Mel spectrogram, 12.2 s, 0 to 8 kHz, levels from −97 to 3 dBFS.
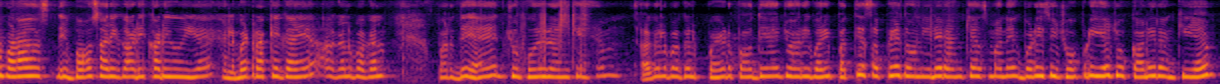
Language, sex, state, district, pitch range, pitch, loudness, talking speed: Maithili, female, Bihar, Begusarai, 270-295 Hz, 280 Hz, -26 LUFS, 225 wpm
